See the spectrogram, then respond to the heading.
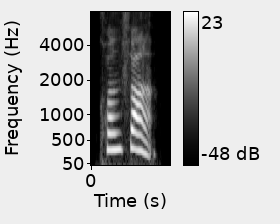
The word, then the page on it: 宽泛: kuān fàn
